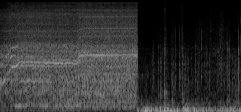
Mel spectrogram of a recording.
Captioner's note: sawing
